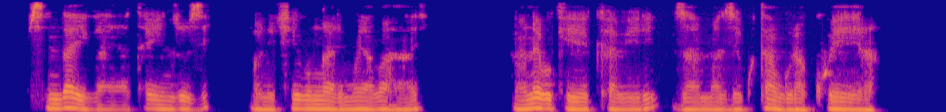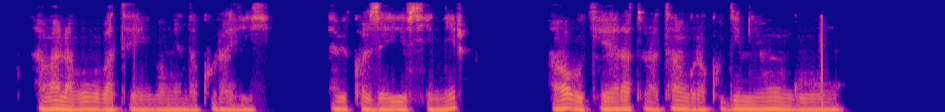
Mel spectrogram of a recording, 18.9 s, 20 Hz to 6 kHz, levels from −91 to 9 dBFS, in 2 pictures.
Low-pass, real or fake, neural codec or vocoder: 5.4 kHz; real; none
